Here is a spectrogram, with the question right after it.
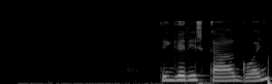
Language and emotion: Russian, positive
